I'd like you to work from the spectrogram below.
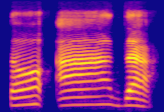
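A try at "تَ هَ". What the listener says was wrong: Ha ha. To hada ya, bukan to ada.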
